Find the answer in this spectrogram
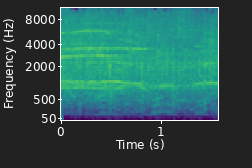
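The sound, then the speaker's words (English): A crowd claps steadily in dense, continuous applause to welcome a pastor's wife, with a murmur of voices and a few cheers mixed into the sustained patter. “You can just also clap and welcome his amazing wife.”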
